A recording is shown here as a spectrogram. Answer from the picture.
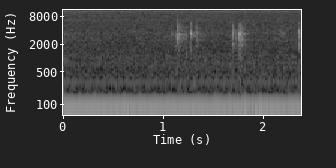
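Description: A steady low electrical hum with a few faint, light clicks a little past the first second.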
